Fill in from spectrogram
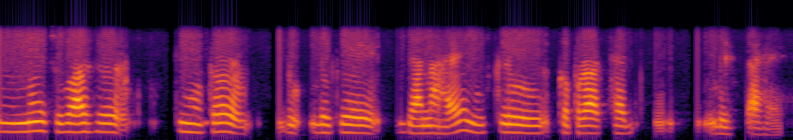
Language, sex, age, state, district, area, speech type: Hindi, female, 30-45, Uttar Pradesh, Jaunpur, rural, conversation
